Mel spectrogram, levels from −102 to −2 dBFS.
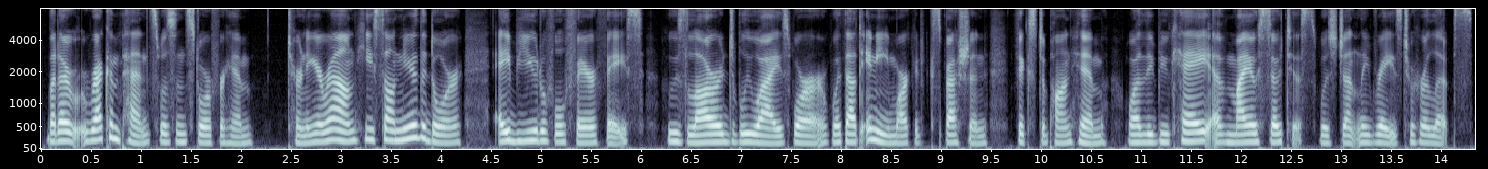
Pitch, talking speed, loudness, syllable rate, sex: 180 Hz, 175 wpm, -18 LUFS, 5.1 syllables/s, female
